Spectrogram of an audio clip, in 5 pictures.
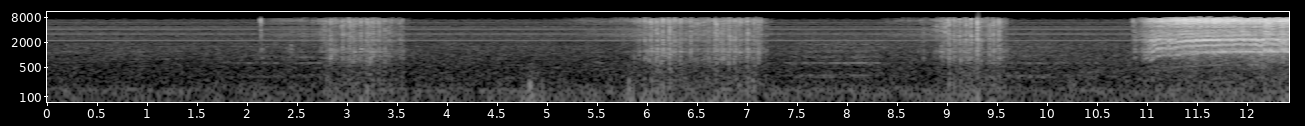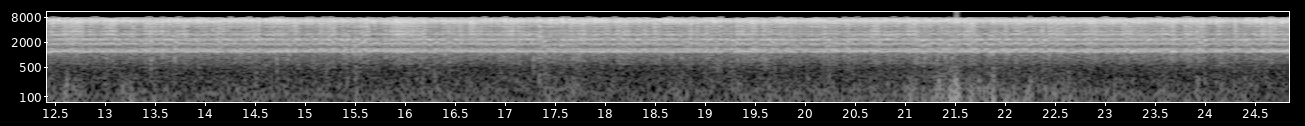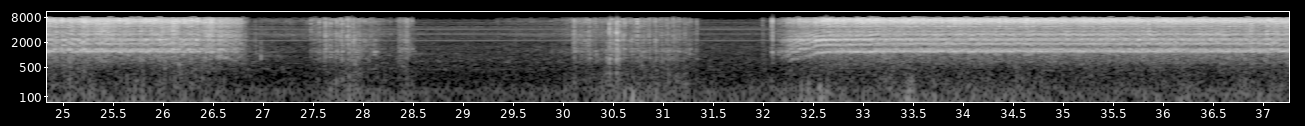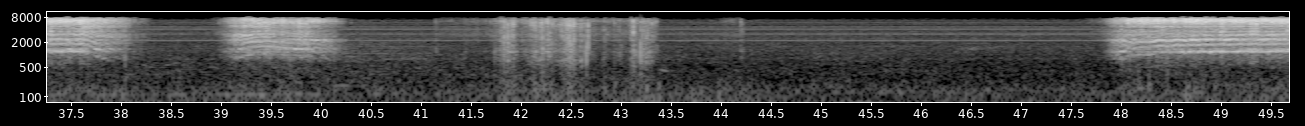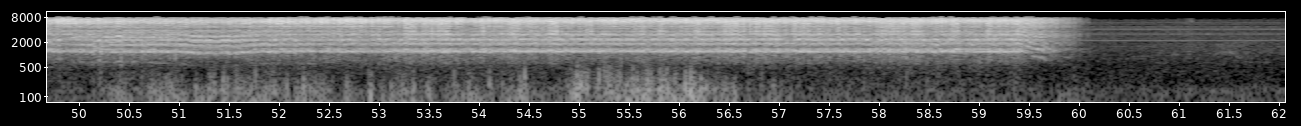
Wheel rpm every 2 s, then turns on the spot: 0, 20, 0, 20, 10, 70, 160, 160, 160, 160, 160, 160, 160, 50, 10, 20, 130, 160, 130, 60, 10, 20, 0, 10, 150, 150, 160, 160, 160, 110, 0.
2-4 6-8 26-28 30-32 42-44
